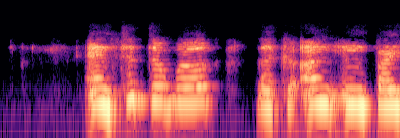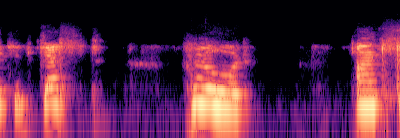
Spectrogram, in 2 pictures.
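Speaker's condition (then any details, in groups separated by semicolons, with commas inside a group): Cerebral palsy; mild form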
